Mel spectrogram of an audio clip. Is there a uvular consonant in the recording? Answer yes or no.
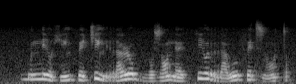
no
